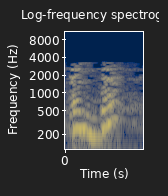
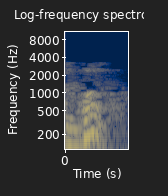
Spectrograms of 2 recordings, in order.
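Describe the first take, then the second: First: The first consonant is said light and thin. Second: The first consonant is said heavy and thick. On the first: The speaker calls it right. "هنقول الباب والراء هي المفخمه" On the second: The speaker calls it wrong. "اوعى تقول لي بقى الباب"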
